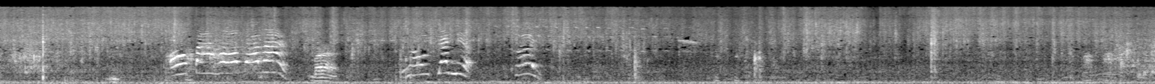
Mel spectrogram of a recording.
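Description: Water sprays from a hose onto pigs and a concrete floor.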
